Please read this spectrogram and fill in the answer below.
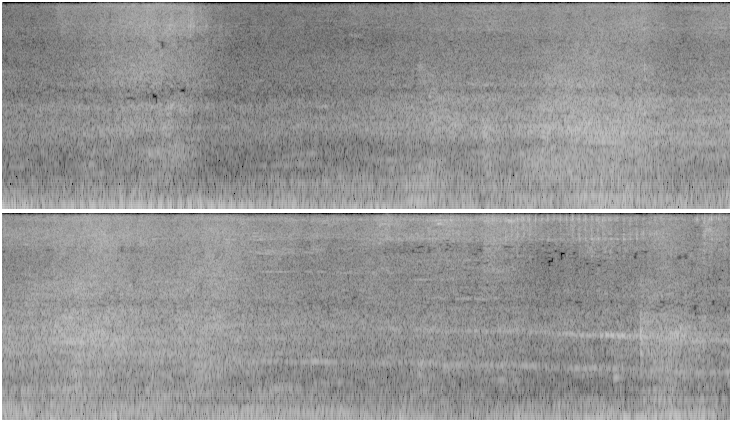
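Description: Street traffic with small motorbike engines running; a motorbike rides past close by about a second in, over a steady low rumble of street noise.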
